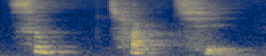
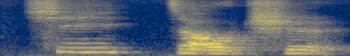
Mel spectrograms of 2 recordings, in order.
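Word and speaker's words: 習鑿齒: 우리 발음으로 하면 습착치입니다. 발음도 어렵죠? 습착치. 지금 중국의 국가주성이 습근평이지 않습니까? 시진핑인데 한자로 읽으면 굉장히 어렵게 발음이 되죠. 이 사람도 마찬가지입니다. 시자오치 이렇게 되는데 한국말로 읽으면 굉장히 어렵습니다.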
